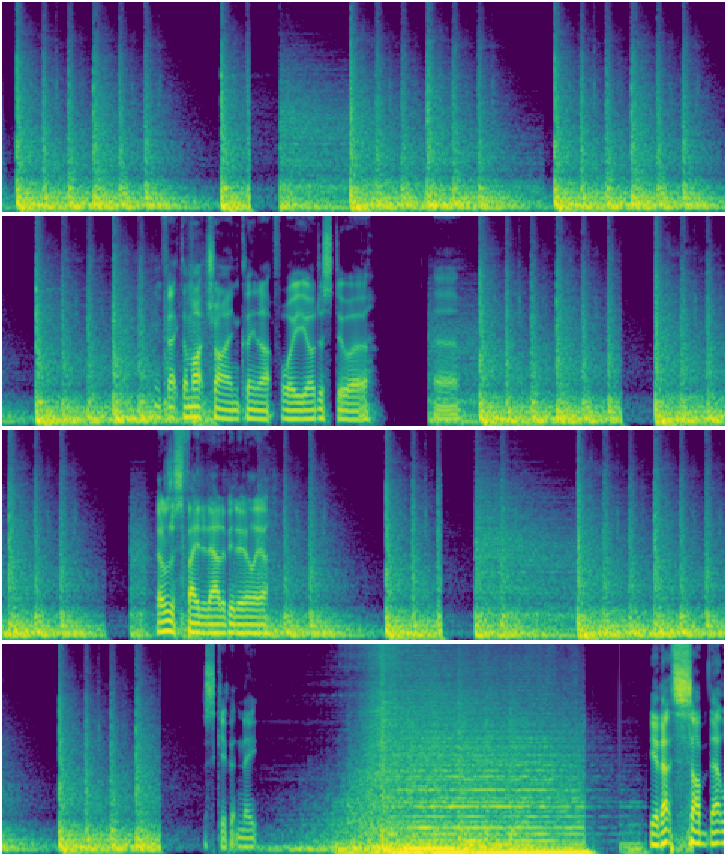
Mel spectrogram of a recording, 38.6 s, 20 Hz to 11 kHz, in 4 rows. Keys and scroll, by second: 3.5 space, 3.8 space, 10.3 super+e, 12.4 super+e, 13.0 f, 14.8 F7, 15.6 space, 17.4 f, 18.2 space, 18.4 space, 21.3 F8, 24.2 Return, 24.8 F7, 25.4 space, 25.6 space, 27.5 F6, 30.6 super+z, 31.3 space, 31.5 F7, 32.2 space, 36.9 space, 37.4 space, 37.8 space.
